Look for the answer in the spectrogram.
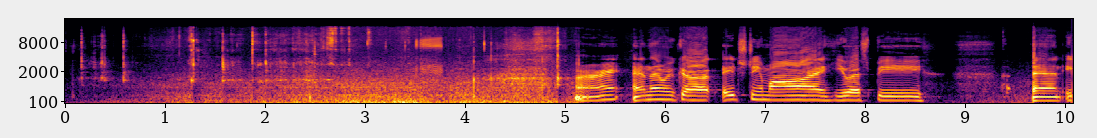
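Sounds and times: steady rumbling background noise: 0.0s - 10.0s.

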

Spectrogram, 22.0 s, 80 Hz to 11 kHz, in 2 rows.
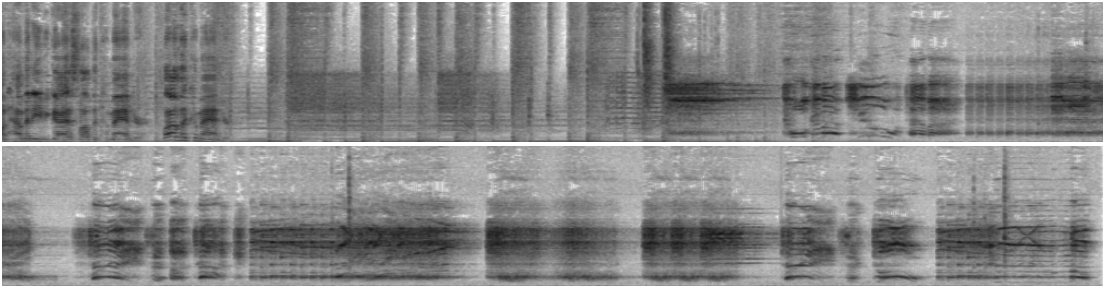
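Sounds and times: tinny toy speaker sounds: 6.8s - 22.0s.

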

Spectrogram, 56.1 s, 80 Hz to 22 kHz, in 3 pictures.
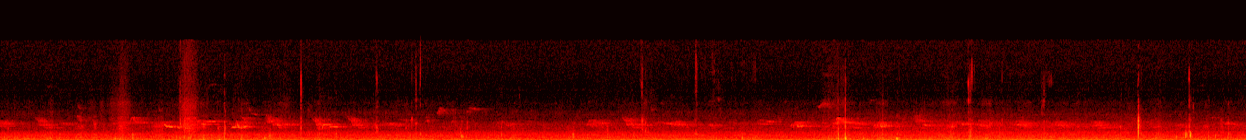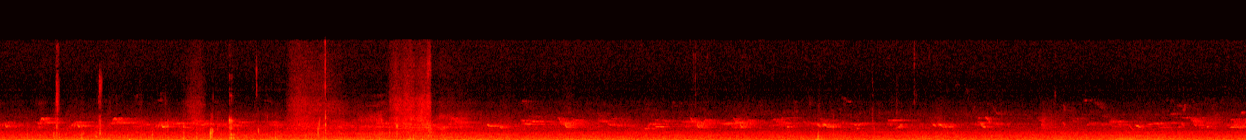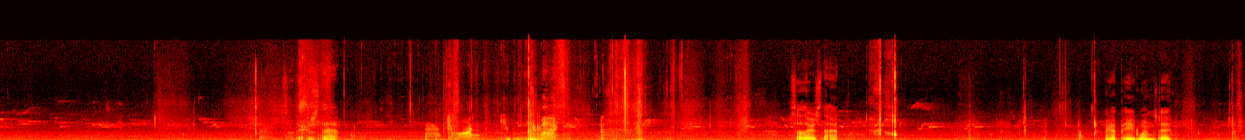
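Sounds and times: birds chirping: 0.0s - 56.0s
low outdoor background rumble: 0.0s - 56.0s
chewing: 0.5s - 7.8s, 8.4s - 26.2s, 50.2s - 53.9s
apple crunching: 16.4s - 25.6s, 39.6s - 48.7s, 50.2s - 54.0s.

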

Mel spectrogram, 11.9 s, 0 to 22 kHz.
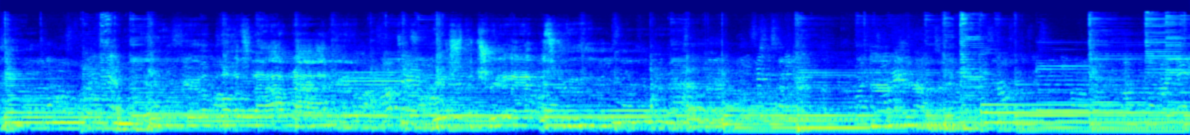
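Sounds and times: acoustic and electric guitars strumming: 0.0s - 11.9s.

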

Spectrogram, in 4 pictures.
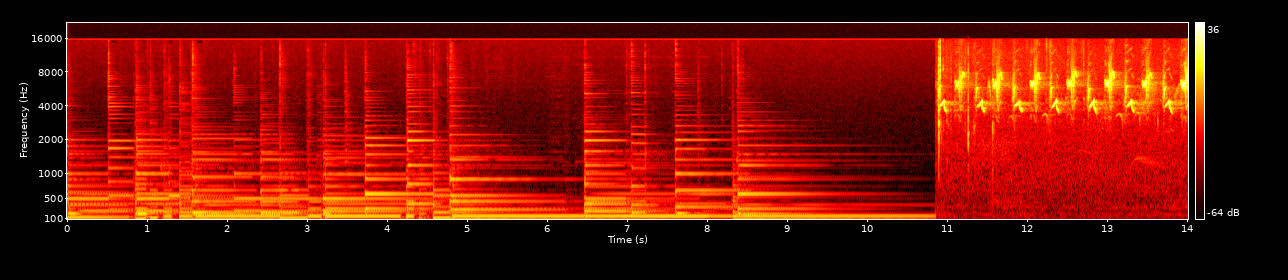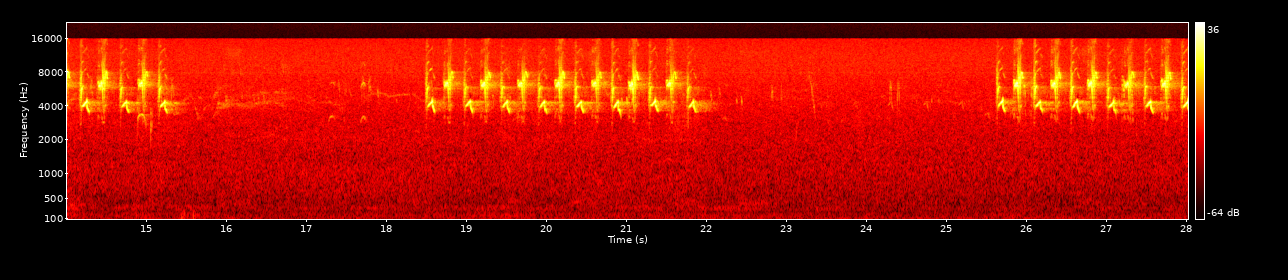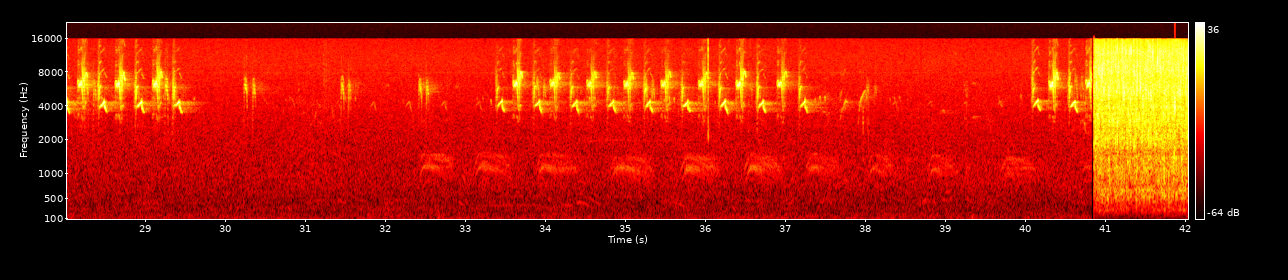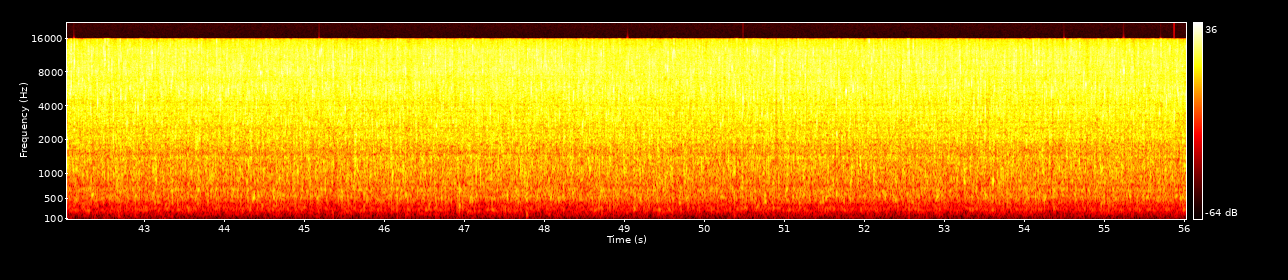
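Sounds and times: small bird singing: 10.9s - 16.7s, 17.3s - 22.2s, 25.5s - 29.6s, 31.1s - 40.9s
flowing stream rushing: 40.9s - 56.0s.

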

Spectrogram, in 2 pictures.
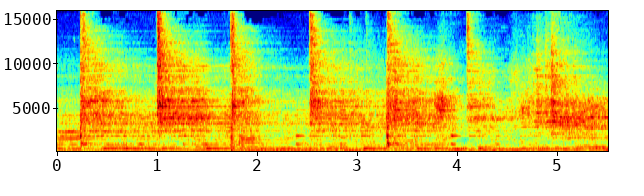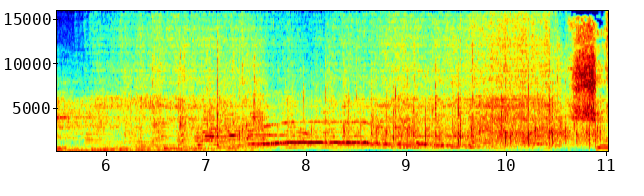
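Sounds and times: live band held note: 0.0s - 11.0s
audience clapping and cheering: 6.4s - 11.0s.

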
